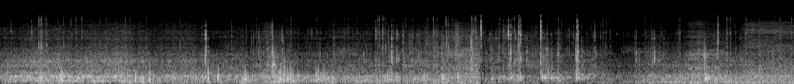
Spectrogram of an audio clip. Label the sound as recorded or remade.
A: remade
